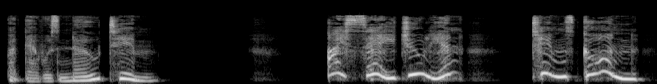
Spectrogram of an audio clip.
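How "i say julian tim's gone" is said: high, frightened voice; alarmed, telling him the dog is gone; scared. A narrator's reading. Girl telling her cousin the dog vanished, scared. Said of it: "said George in a scared voice".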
